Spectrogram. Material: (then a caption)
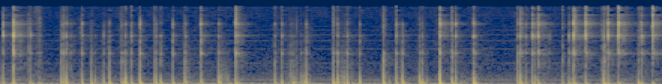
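Glass. A small, hollow, empty cut-glass tumbler with a faceted pattern is held in the hands near the mic and tapped and scratched with fingernails. A rapid, uneven series of sharp, bright clicks and taps rings only briefly, with a thin scratching texture between them. It makes a crisp, high glassy ticking.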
